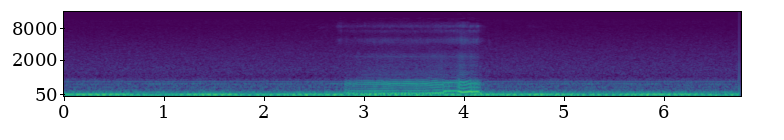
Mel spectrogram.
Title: French Bulldog Snoring For 10 STRAIGHT MINUTES!! ASMR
